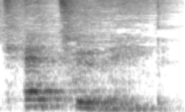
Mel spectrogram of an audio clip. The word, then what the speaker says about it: Ketuvim: And the last is Ketuvim, which is spelled Ketuvim.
